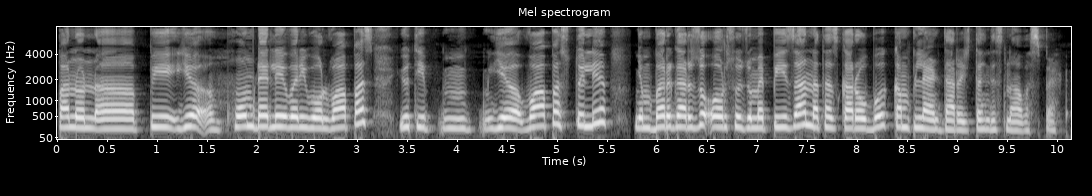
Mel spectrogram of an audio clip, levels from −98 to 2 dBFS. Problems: none marked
